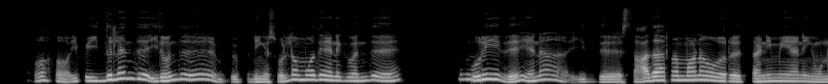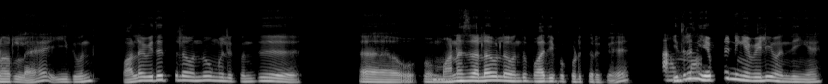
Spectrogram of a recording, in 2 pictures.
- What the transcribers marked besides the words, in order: static; tapping
- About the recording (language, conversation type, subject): Tamil, podcast, நீங்கள் தனிமையாக உணர்ந்தபோது முதலில் என்ன செய்தீர்கள் என்று சொல்ல முடியுமா?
